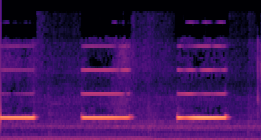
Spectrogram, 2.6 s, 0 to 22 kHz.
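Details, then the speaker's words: Volvo EW140C wheeled excavator idling after reattaching the bucket: high steady beep about once a second, the quick coupler warning buzzer, continuing until silenced with the adjacent button. "jak słyszycie Piszczyk dalej działa teraz już nam się zapła Piszczyk likwidujemy tym klawiszem obok czyli naciskamy jego dolną część a górę naciskamy żeby zniknęła nam ta ikonka"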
